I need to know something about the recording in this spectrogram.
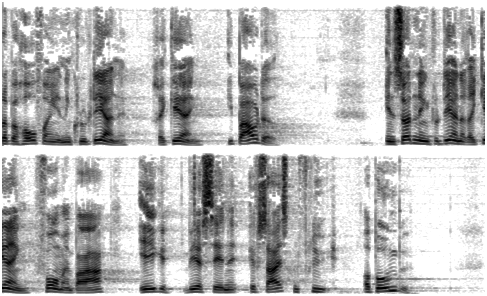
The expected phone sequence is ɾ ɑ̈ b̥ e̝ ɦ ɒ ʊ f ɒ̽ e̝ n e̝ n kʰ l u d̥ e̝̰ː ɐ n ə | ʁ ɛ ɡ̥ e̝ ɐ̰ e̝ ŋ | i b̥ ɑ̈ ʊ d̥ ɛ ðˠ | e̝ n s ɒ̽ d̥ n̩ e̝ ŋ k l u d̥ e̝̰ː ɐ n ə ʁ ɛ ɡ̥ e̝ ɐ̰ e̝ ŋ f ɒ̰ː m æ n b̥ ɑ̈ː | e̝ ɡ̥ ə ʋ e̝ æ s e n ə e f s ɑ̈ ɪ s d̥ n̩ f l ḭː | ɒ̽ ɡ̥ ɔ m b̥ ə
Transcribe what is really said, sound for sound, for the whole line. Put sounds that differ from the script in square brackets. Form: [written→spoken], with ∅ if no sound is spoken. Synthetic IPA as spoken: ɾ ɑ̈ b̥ e̝ ɦ ɒ ʊ f ɒ̽ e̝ n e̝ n kʰ l u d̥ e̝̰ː ɐ n ə | ʁ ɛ ɡ̥ e̝ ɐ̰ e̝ ŋ | i b̥ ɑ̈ ʊ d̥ ɛ ðˠ | e̝ n s ɒ̽ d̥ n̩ e̝ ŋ k l u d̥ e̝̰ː ɐ n ə ʁ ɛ ɡ̥ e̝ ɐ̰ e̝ ŋ f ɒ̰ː m æ n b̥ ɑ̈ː | e̝ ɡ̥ ə ʋ e̝ æ s e n ə e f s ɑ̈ ɪ s d̥ n̩ f l [ḭː→y̰ː] | ɒ̽ [ɡ̥→b̥] ɔ m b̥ ə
